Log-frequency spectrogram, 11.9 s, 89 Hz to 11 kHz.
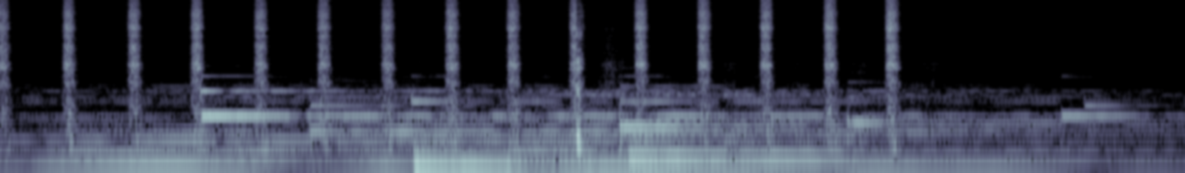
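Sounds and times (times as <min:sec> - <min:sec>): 
forceful breathing exercise with short sharp breath bursts: 0:00.0 - 0:09.4
soft sustained music: 0:00.0 - 0:11.8.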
